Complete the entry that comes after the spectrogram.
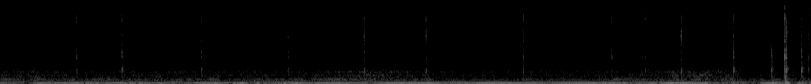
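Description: Long nails tap and scratch on the back and camera ring of a black printed hard plastic phone case, on a phone held in one hand. Sharp, bright clicks come at an uneven pace over a steady low rumble, with a faint high tone running underneath.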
